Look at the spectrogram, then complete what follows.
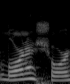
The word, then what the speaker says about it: Lorna Shore: That Lorna Shore show.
